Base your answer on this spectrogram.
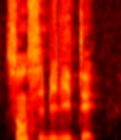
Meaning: sensitivity
- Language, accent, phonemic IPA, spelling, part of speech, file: French, France, /sɑ̃.si.bi.li.te/, sensibilité, noun, LL-Q150 (fra)-sensibilité.wav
